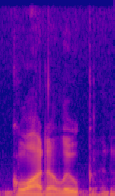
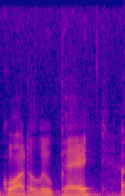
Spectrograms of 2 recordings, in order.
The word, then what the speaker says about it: Guadeloupe: Guadeloupe, not Guadalupe. We were pronouncing it Guadalupe because of the way a character in the movie Nacho Libre pronounces Guadalupe.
